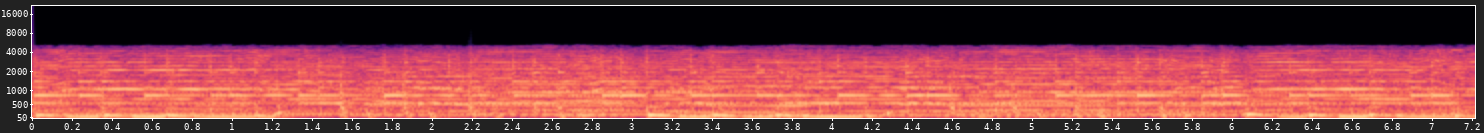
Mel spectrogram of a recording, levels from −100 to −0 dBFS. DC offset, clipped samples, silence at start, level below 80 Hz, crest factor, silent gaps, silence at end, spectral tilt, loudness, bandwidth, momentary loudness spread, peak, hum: under 0.1%; under 0.1%; 0 s; -42 dBFS; 12 dB; none; 0 s; -4.5 dB/octave; -14 LUFS; 5.4 kHz; 3 LU; -2 dBFS; none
